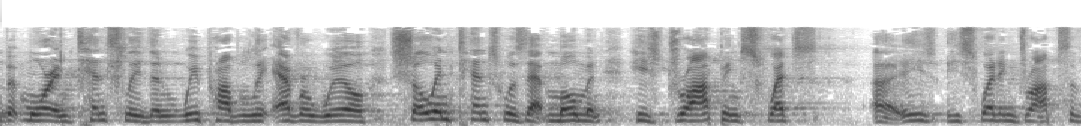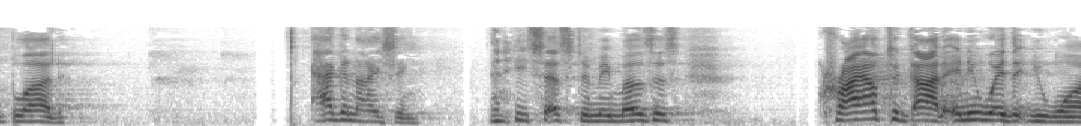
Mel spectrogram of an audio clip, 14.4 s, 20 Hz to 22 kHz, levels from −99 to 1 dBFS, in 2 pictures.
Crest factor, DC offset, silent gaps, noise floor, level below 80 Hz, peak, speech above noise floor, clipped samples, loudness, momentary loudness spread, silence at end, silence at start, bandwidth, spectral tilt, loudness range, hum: 22 dB; under 0.1%; 8.91-9.10 s, 12.59-12.63 s; -67 dBFS; -68 dBFS; -6 dBFS; 41 dB; under 0.1%; -27 LUFS; 13 LU; 0 s; 0 s; 9.4 kHz; -3.5 dB/octave; 8 LU; none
